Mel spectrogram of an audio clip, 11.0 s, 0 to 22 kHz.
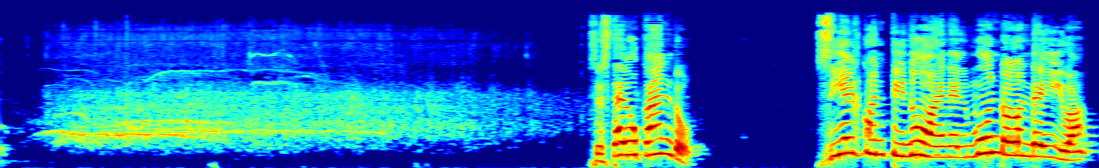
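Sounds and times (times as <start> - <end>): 
faint whoops: 0.4 - 4.2
audience applause for a small boy: 0.4 - 5.9
speech: 5.9 - 7.0, 8.2 - 10.9.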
